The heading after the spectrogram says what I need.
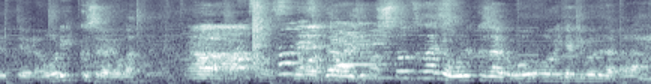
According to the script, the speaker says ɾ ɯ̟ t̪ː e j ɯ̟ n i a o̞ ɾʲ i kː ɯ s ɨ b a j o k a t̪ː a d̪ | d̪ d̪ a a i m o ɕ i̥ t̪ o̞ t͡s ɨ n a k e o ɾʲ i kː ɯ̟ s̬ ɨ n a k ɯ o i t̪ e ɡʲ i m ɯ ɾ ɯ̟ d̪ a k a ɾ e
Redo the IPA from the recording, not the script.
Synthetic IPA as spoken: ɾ ɯ̟ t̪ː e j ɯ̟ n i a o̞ ɾʲ i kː ɯ s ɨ ɡ a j o k a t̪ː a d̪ | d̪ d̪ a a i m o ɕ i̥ t̪ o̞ t͡s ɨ n a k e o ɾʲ i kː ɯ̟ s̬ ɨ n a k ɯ o i t̪ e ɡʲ i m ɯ ɾ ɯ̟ d̪ a k a ɾ a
